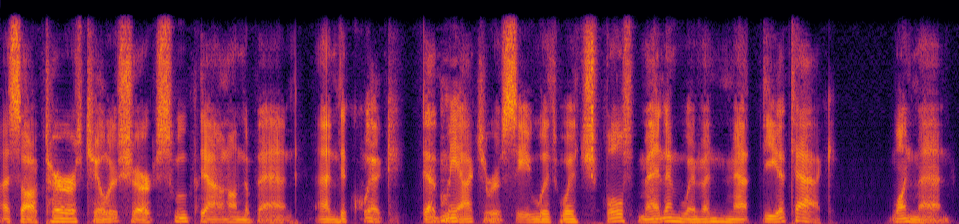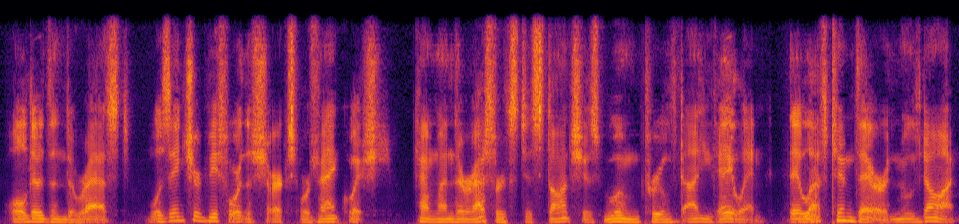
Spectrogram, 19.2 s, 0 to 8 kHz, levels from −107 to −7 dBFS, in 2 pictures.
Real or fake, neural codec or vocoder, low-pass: fake; codec, 24 kHz, 0.9 kbps, WavTokenizer, medium music audio release; 7.2 kHz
